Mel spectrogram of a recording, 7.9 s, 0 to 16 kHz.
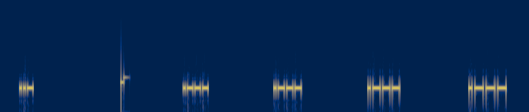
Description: Morse code, heard as a keyed tone, about 35 wpm, spaced as for 8 wpm, 700 Hz. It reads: U JJJJ
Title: Speed-Racing Single Letters 28wpm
